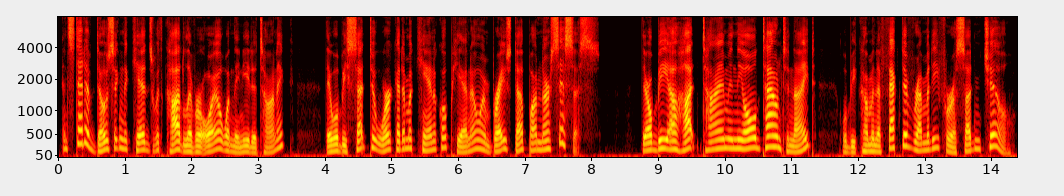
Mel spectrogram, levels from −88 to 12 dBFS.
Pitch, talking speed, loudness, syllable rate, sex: 160 Hz, 205 wpm, -21 LUFS, 5.3 syllables/s, male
